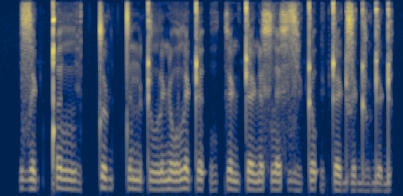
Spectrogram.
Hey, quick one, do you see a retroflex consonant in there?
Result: yes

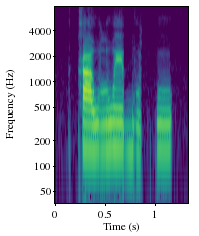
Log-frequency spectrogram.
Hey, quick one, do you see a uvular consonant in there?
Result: no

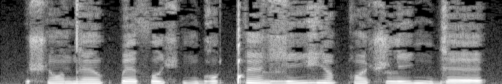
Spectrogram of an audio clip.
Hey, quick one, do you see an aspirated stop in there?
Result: no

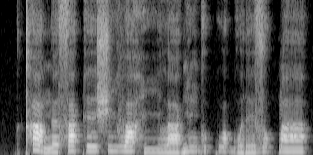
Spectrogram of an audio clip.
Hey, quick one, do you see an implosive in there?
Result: no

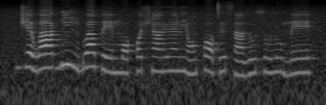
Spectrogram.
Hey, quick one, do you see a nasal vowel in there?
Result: yes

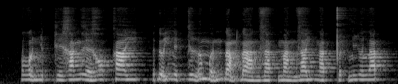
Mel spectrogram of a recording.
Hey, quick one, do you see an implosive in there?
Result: yes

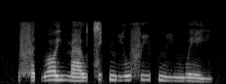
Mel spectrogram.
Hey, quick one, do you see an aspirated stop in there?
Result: no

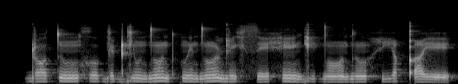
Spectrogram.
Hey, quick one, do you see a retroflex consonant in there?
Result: yes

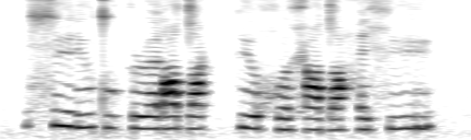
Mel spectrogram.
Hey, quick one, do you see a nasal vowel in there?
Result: no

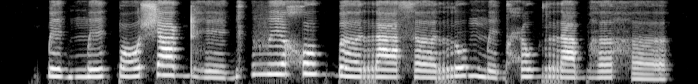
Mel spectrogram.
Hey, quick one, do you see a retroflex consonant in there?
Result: yes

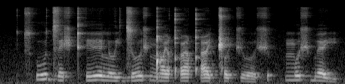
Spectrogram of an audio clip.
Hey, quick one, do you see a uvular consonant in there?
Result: yes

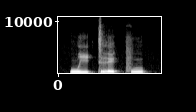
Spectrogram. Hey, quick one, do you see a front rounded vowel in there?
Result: no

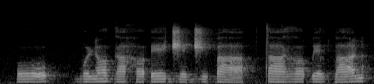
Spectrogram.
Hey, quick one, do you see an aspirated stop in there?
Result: no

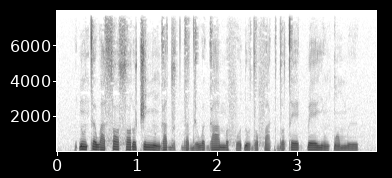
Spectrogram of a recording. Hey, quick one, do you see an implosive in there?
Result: yes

